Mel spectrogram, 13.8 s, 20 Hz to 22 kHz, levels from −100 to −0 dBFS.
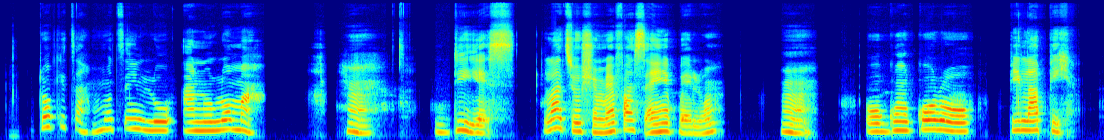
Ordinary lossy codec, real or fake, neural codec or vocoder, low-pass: none; real; none; none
